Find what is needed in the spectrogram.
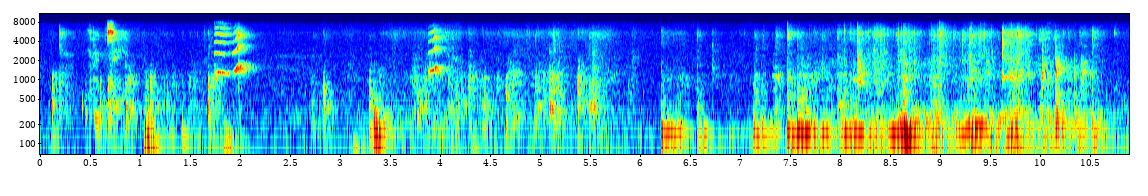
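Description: Cairn terrier playing on a rug and hardwood floor: quick clicks and scrabbling of its claws, three short high squeaks in the first four seconds, and low play growling through the second half.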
